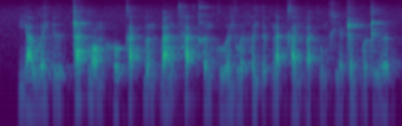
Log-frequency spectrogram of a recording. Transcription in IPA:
j a˨˩˦ w l ə˧ j ɗ ɨ˧ | ʈ a˦˥ t̚ v ɔ˧ m h o˨˩ k a˦˥ t̚ ɓ ə˧ m ɓ a˧˥ n t̪ʰ a˦˥ k̚ t̪ʰ ə˧ m k u˨˩˦ ə̯ j u˧˥ ə̯ h ə˧ j ɗ ə˦˥ k̚ n a˨˩ t̚ x a˧ j ɓ a˨˩ t̚ ʔ u˧ m x i˨˩˦ ə̯ ʈ ə˧ j ɓ o˧ ʈ ɨ˧˥ ə̯

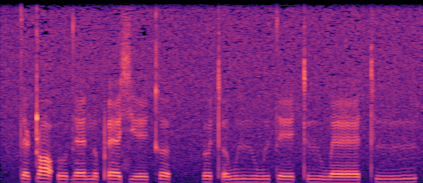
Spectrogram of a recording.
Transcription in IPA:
t̪ ɛ ʈ ɒ ʔ ʊː d̪ ɛː n̪ ə pʼ ɛ sʲ eː kʰ ə | ɵ tʼ ə w ɨː w ɨ t̪ eː tʼ ɨː w ɛː tʰ ɨː

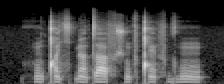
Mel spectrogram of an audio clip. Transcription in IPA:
h ũ ǃ ã sʲ ɓ ã t a f ʃ ũ f ǃ ɛ̃ f ɡʱ ũ

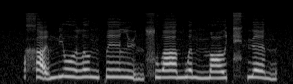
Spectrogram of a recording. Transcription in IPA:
x a̰˨˩ ɪ̯ m j o˥˧ ʊ̯ l ɤ˥˩ ŋ p e˥ ɪ̯ l y̰˨˩ n s w ä˥ n̪ w ə˥˩ n n̪ ɑ˧˥ ʊ̯ t͡ɕʰ ɥ ɛ˥˩ n

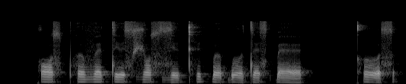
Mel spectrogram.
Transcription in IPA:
k ɔ s pʰ ə v ɛ t ɪ s ʒ ɔ s z ɪ kʰ ɪ k͡p ə ɓ ɤ t ɛ s k͡p ɛ | kʰ ɤ s

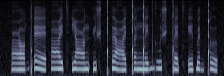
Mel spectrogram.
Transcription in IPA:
ʕ ɔ ǃʼ ɛ | ʕ ɪ t͡sʼ i ʕ ɔ n ʔ y ʃ ǃʰ ə ʕ ɛ ǃ ə ŋ͡ǃ ɪ d ɡʱ u ʃ ǃ ɛ t͡sʼ ɪ ɓ ə d ǃ ʊ

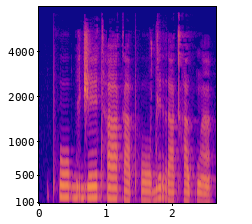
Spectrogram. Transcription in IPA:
pʰ oː˦ ɡ͡b ɪ˦ d͡ʒ eː˦ tʰ aː˦ k a˨ pʰ oː˨ d ɪ˦ r a˨ kʰ a˨ kʷ ã˨

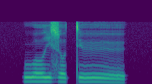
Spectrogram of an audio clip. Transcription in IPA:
w o i̯ z o t̪ ʏː

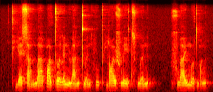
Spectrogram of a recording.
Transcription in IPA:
t̪ʰ j ɛ˧˥ s ä˨˩ n̪ w ä˧˥ p ɑ˥˧ ʊ̯ t̪ ɤ˥˧ l ə˥˩ n ɻ a˧˥ n t̪ w ə˨˩ n f u˥˩ pʰ j ɑ˥ ʊ̯ ʂ w e˥˩ ɪ̯ t͡sʰ w ə˥ n | ʂ w a˧˥ ɪ̯ m ɤ˨˩ t̪ w ɑ˦ ŋ

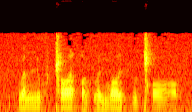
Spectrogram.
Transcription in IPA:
kʷ a˥ n y˥ xʷ ǁ ɔː˥ i̯ q u˩ xʷ a˥ i̯ m ɔː˥ i̯ kʷ i˩ ǁʰ ɔː˩

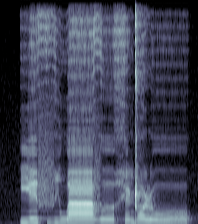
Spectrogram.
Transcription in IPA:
j e f v i w aː v ɤː h ẽ ɖ ɔ ɭ oː

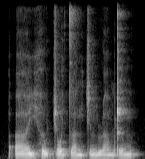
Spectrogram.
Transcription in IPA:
ʔ aː˨˩˦ j h ə˨˩ w c ɔ˨˩˨ j t̪ a˨˩ n c ə˨˩ ŋ ɹ a˨˩ m ʈ ə˧ m

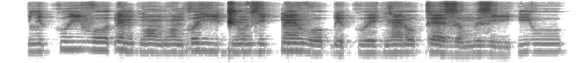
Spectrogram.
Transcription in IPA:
l i˨ kʷ iː˦ v oː˦ ɗ ɛ̃˦ ɡ͡b ɔ̃˧ ɡ ɔ̃˧ ɡʷ e˦ ɣ i˧ d͡ʒ ũ˧ z i˧ k͡p ɛ̃˦ v o˨ ɓ e˨ kʷ eː˧ ɡ ɛ̃˦ ɾ o˦˨ k ɛ˦˨ z ə˨ m ɨ˧ z i˨ | j u˧

